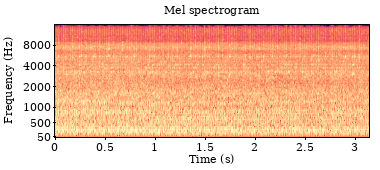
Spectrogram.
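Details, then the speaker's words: 1996 Jeep Cherokee XJ 4x4 from impound, started by jumping the starter: loud idle with a rapid sharp ticking puff at every firing; bad exhaust manifold leak. "obviously it sounds like it's got a pretty bad manifold lead"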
